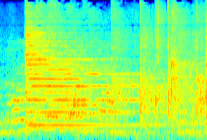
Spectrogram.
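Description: Boxing ring bell struck once, ringing with a bright metallic tone for about a second and a half before dying away, marking the end of a round.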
